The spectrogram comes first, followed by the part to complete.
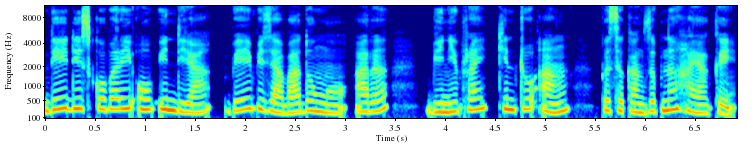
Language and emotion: Bodo, neutral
